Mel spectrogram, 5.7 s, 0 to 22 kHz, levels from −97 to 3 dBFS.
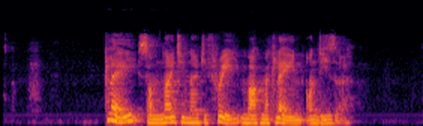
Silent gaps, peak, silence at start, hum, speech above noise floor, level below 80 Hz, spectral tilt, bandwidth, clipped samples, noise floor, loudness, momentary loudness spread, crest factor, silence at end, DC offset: none; -6 dBFS; 1.4 s; none; 49 dB; -62 dBFS; -7 dB/octave; 7.4 kHz; under 0.1%; -70 dBFS; -22 LUFS; 7 LU; 18 dB; 1 s; under 0.1%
